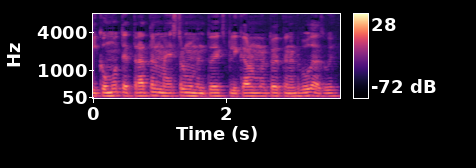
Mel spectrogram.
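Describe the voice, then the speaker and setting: A man speaks. The room echo is audible. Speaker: podcast host, engineering student. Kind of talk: casual chat.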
